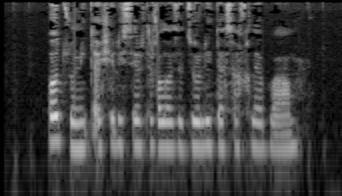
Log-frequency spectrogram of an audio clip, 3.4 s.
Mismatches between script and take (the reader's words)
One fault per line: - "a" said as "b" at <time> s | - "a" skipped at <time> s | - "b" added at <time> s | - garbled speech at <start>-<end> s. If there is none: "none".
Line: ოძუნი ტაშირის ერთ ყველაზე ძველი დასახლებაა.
none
